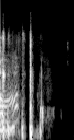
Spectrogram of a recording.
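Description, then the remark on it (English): A brief voice is followed by three or four muffled thumps and rustles, the sound of a wireless AirPod earbud knocking loose and falling out while the wearer grabs a Black Cherry White Claw, then quiet. “Sorry, my AirPod fell out when I was grabbing my Black Cherry White Claw.”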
